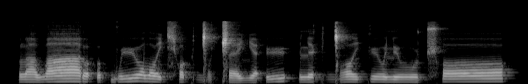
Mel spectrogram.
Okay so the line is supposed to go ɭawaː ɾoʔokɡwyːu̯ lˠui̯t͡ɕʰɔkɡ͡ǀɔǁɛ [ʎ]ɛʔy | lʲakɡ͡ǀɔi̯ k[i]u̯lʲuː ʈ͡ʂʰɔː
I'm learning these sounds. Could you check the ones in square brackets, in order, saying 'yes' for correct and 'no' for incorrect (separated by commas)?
yes, no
